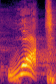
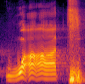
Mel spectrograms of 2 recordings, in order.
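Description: First: Put-on loud, high, exasperated teenage shout of "What?". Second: Louder "What?" at normal pitch, leaning in; pleading teen "What?". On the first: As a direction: bark "What?" at your mom like an irritated adolescent. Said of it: "knows exactly what that is". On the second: Retold or imitated. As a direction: press "What?" toward your mom, less sharp than a shout. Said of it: "He demurs a little, and then he leans into her".

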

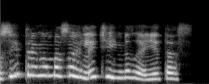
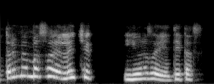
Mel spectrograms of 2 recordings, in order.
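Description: First: Higher, pushier repeat of the order; impatient repeat. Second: Casual order, pitched up a little; husband's demand. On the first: Husband repeats his order when she answers "¿Qué?", impatient. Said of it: "Me dijo". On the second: After the assault the husband casually orders milk and cookies. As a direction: toss off the request like nothing happened. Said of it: "Terminó y me dijo". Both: Retold or imitated.

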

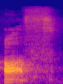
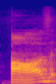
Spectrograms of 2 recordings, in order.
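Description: First: "of" ending in a hard F; mispronunciation to avoid. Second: "of" ending in a voiced V; correct V sound. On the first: Teacher shows learners the wrong final sound, mispronounced. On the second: Teacher warns learners about the final sound, correct pronunciation. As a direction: say "of" as "ov", held slowly. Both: Shown as a demonstration. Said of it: "of et pas of".

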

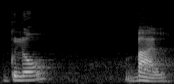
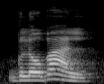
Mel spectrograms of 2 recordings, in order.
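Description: First: Global split as "glo... bal" with a pause; syllable by syllable. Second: Said in the usual way. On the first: Shown as a demonstration. Teacher asks for the syllables, syllable by syllable. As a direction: break Global into two separate syllables. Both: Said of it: "Y ahora las sílabas".

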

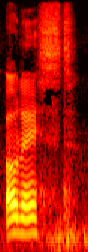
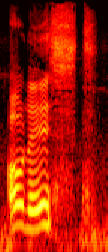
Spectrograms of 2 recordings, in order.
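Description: First: Said in the usual way. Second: Honest? with a high questioning rise; doubtful question. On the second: Pretend. He questions his own claim, Honest? rising high. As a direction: ask Honest? back, pitch jumping up.

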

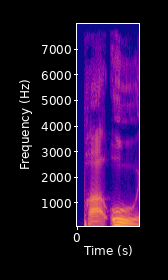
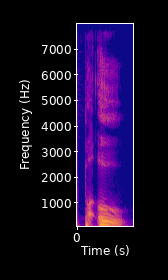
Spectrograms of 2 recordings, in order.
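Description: First: Loud "pa'u" quoted as the mistake; mispronunciation being corrected. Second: Loud "pa'u" with the final u stressed; corrected pronunciation. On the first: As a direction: say "pa'u" loudly as the rejected version, both syllables drawn out. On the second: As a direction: say "pa'u" as the correction, leaning on a higher u. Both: Retold or imitated. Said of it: "they'd correct, you know, the pronunciation".

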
